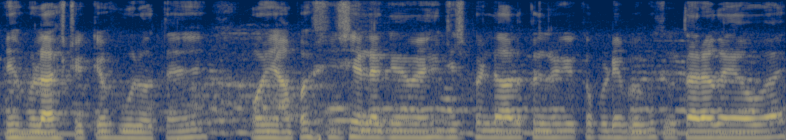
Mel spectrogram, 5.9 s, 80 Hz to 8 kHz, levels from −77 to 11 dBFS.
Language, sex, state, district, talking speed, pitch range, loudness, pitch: Hindi, male, Haryana, Rohtak, 255 wpm, 135-145 Hz, -19 LUFS, 140 Hz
